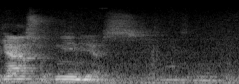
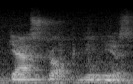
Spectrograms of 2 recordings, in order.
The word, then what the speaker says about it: gastrocnemius: You don't have to pronounce the C, I'm pronouncing it now, so you know that it's there, so you don't get confused with stomach.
